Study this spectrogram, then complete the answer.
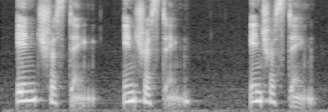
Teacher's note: T하고 R 사이에 E를 날려버린 다음에 T하고 R을 한 번에 발음하니까 Ch라고 입술을 내밀어서 소리를 내요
